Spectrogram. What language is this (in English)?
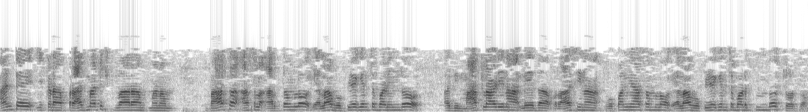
Telugu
